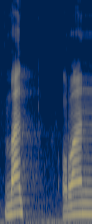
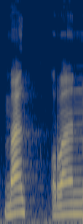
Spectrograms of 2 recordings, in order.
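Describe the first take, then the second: Both takes have the same delivery.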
